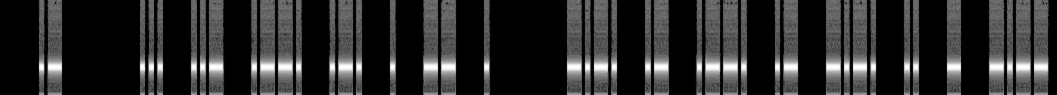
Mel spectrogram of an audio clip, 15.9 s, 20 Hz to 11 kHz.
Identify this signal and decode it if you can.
Morse code, heard as a keyed tone, about 18 wpm, spaced as for 12 wpm, 1000 Hz. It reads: A SUPREME CAPACITY
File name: qotdfiles / 12wpm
